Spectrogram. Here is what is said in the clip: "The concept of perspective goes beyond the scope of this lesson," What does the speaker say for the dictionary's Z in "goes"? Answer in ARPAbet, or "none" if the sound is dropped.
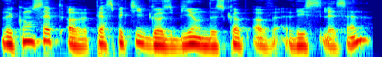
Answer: Z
